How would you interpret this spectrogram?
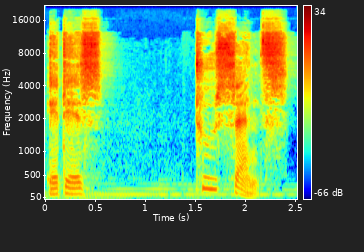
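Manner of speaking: high, hesitant admission with pauses; fearful. A narrator's reading. The frightened young man admitting the price, fearful. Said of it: "young man's face shows more fear".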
